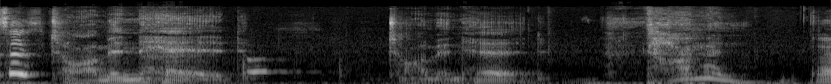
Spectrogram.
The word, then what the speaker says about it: Toman Head: Pronounce this. Tom and Head.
